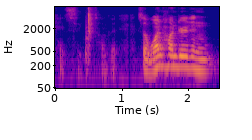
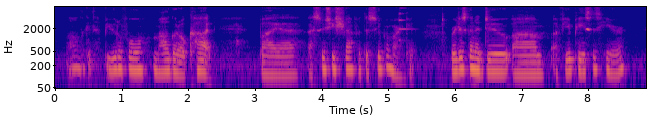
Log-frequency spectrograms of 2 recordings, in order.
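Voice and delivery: hushed, peaceful, calm, soft voice; 11 dB quieter than usual. Preparing sushi while narrating the steps, calm, peaceful cooking voice. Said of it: "This is my cooking voice".

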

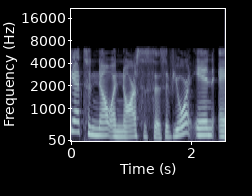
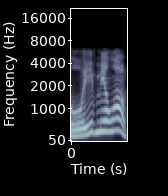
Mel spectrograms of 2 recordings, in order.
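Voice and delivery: fed-up, high-pitched, angry shriek; 7 semitones higher than usual. Retelling how a client screamed at her partner: imitating someone screaming. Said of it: "She'd be screaming at him".

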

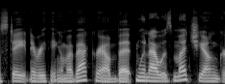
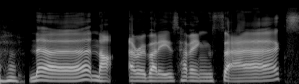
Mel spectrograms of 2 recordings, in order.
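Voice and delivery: put-on California Valley girl accent. Retelling being interviewed on camera as a teenager: valley girl accent. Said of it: "in my fresh Valley girl accent".

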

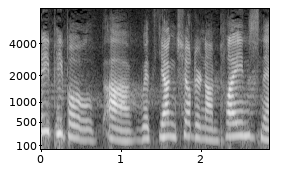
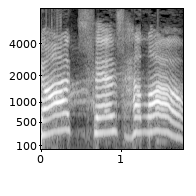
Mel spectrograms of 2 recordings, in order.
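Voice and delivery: very loud, high-pitched proclaiming, hello stretched out; 7 semitones higher, 11 dB louder than usual. Retelling what she said from the altar: retelling a very loud voice. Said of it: "she said in the loudest voice I had heard".

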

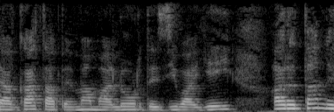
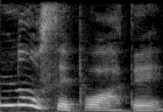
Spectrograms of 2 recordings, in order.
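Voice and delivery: merry, glad-sounding, cheerful voice; 2 semitones lower, 4 dB louder than usual. A voice interrupts a child sobbing on the kitchen floor, cheerful voice. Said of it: "spuse atunci o voce veselă".

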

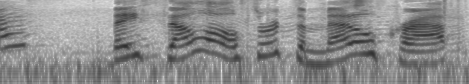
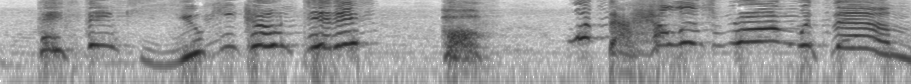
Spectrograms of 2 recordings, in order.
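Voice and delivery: sudden, pitched-up angry snapped outburst; 11 semitones higher than usual. Hearing that the police suspect a friend: snapping angrily. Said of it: "don't snap at me".

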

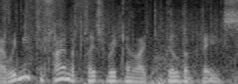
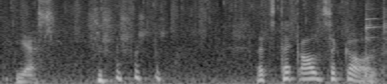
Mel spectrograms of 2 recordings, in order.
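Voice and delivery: bad fake German accent, pitched up; 6 semitones higher than usual. Playing the Axis forces in a game, answering a question, bad German accent. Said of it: "That was the worst German accent I've ever made".

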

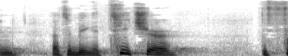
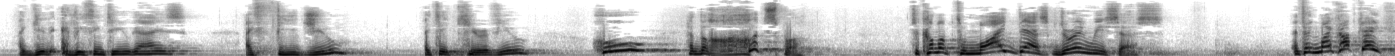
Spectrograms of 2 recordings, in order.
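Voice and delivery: high, swooping, mock outraged rant, building up; 6 semitones higher than usual. Retelling the speaker's own outburst after a cupcake was taken from the desk: retelling own furious outburst. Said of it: "So I went crazy".

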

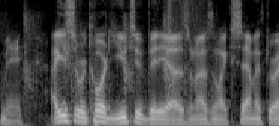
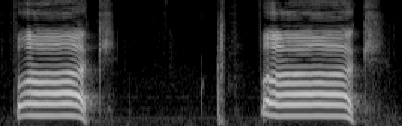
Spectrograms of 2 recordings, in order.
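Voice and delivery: very high, full-volume, stretched-out yell; 7 dB louder than usual. Showing you can swear as loud as you want: yelling fuck. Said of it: "I can yell "fuck" as loud as I want".

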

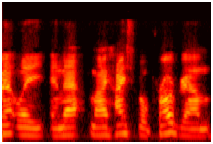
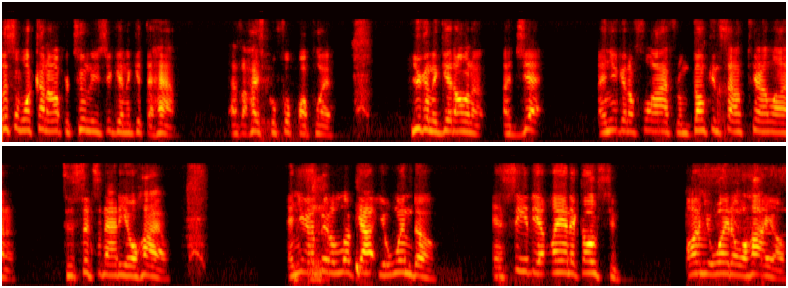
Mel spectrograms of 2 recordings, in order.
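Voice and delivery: tearful, choked-up, heartfelt, higher pitch; 7 semitones higher than usual. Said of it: "tearing up".

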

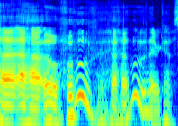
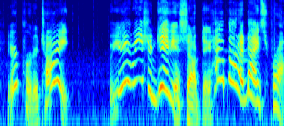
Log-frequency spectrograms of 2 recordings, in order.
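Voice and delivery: put-on birdlike voice, very high and swooping. Retelling what a guy said when given the banners, giving him a bird voice. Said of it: "I don't know why I gave him a bird voice".

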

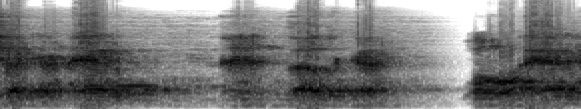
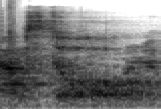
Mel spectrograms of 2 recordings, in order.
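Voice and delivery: usual speaking voice

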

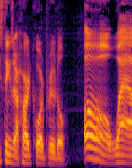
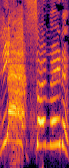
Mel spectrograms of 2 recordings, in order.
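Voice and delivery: very high, loud, shrieking, all-out scream; 6 dB louder than usual. Streamer reacts during a game round, screaming. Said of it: "sorry for screaming".

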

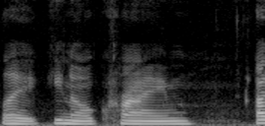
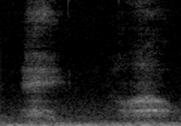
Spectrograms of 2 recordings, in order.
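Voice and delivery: very light, soft, barely audible whisper. Showing what asmr sounds like: really light whispering. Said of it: "really light whispering, like".

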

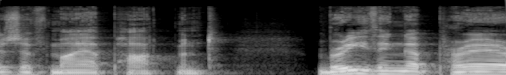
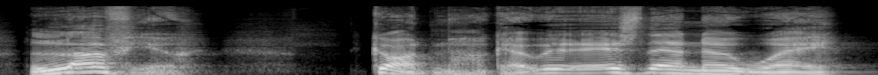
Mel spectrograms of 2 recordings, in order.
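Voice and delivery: slow, rasping, hoarse voice; 3 semitones higher than usual. Narrator voicing Paul replying to Margot, hoarse. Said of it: "I said hoarsely".

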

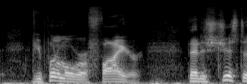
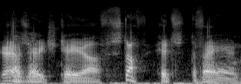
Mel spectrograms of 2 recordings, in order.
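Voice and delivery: gruff, growly, rough put-on voice. Imitating how preppers say it, in a growly voice. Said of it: "I always have to use a growly voice".

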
